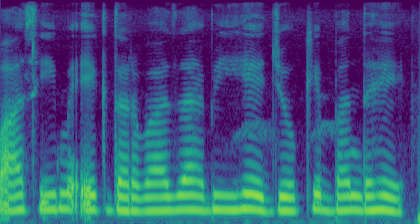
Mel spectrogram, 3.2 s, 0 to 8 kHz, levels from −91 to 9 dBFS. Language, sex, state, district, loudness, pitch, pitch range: Hindi, female, Maharashtra, Washim, -14 LUFS, 185 Hz, 180-195 Hz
